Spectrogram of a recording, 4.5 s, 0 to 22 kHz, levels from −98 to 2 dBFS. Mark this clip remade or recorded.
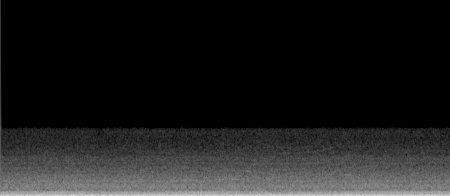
recorded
